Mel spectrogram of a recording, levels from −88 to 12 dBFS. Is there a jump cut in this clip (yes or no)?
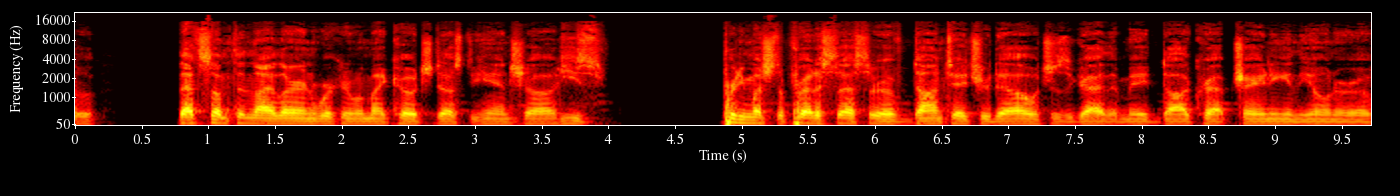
yes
